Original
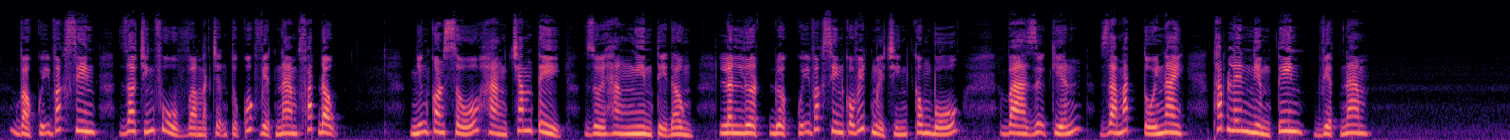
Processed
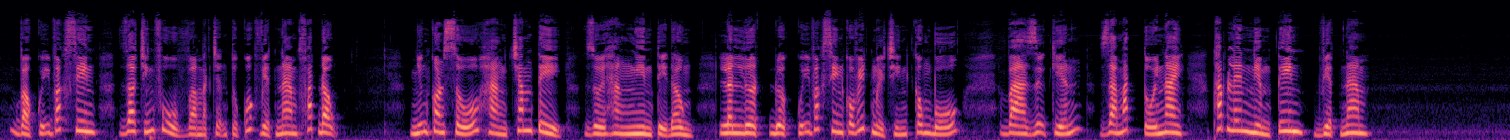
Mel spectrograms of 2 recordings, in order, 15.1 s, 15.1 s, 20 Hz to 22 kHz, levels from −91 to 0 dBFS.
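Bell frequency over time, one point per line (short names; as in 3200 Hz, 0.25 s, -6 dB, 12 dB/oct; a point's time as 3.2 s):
bell +6 dB 0.48 oct
580 Hz
from 1.5 s 85 Hz
from 4.24 s 360 Hz
from 8.13 s 2400 Hz
from 9.1 s 6800 Hz
from 11.39 s 1600 Hz
from 12.93 s 250 Hz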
